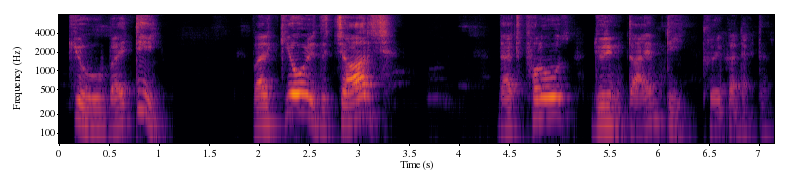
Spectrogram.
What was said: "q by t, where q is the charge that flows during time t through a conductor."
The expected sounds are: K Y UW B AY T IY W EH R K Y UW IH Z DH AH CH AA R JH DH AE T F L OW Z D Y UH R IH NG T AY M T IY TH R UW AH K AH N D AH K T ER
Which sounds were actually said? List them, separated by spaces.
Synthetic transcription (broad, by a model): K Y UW B AY T IY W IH L K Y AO IH Z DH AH CH AA R JH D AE T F L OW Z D Y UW R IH NG T AY M T IY T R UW AH K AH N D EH K T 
